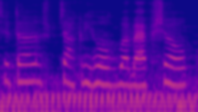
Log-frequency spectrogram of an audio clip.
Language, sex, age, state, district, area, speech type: Bengali, female, 18-30, West Bengal, Dakshin Dinajpur, urban, spontaneous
